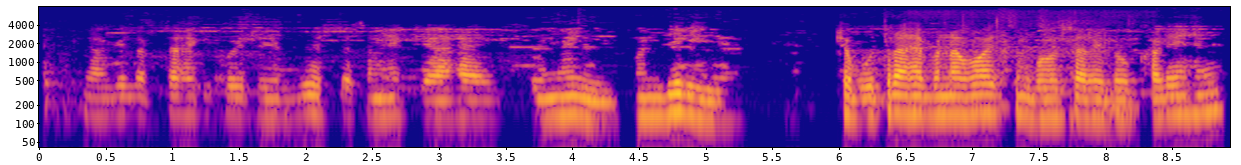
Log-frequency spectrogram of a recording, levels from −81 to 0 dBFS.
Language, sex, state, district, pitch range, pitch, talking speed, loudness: Hindi, male, Bihar, Muzaffarpur, 125-140 Hz, 135 Hz, 160 wpm, -20 LUFS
